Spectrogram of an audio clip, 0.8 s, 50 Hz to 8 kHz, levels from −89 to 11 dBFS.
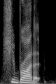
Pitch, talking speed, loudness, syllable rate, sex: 225 Hz, 215 wpm, -15 LUFS, 5.6 syllables/s, female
